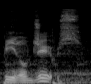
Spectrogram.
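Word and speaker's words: Betelgeuse: Now, you will see it in the movie spelt differently. It's spelt differently, but it is pronounced Beetlejuice.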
